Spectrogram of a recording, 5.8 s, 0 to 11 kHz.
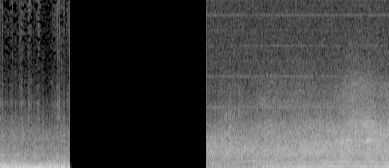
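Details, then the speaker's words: Renault 11 with freed-up Weber 32 DRT carburetor, engine unused 13 years, about 2000 km since, owner suspects stuck piston rings causing hard hot restarts: passing acceleration, smooth rising drone pulling hard without stumbling; still lively. "Bon, comme tu peux voir, elle a toujours la pêche. Elle a de la pêche."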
